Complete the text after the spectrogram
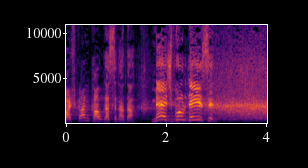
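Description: A middle-aged woman speaks forcefully into a microphone in a large hall.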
